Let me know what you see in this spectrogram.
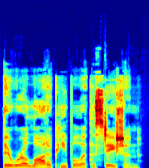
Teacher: The words lot of become one sound group.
